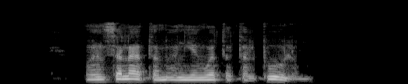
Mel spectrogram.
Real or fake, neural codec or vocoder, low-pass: real; none; 7.2 kHz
